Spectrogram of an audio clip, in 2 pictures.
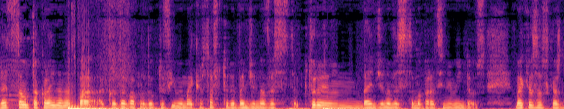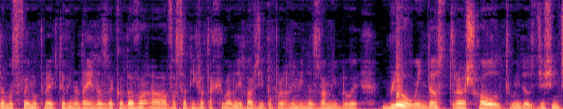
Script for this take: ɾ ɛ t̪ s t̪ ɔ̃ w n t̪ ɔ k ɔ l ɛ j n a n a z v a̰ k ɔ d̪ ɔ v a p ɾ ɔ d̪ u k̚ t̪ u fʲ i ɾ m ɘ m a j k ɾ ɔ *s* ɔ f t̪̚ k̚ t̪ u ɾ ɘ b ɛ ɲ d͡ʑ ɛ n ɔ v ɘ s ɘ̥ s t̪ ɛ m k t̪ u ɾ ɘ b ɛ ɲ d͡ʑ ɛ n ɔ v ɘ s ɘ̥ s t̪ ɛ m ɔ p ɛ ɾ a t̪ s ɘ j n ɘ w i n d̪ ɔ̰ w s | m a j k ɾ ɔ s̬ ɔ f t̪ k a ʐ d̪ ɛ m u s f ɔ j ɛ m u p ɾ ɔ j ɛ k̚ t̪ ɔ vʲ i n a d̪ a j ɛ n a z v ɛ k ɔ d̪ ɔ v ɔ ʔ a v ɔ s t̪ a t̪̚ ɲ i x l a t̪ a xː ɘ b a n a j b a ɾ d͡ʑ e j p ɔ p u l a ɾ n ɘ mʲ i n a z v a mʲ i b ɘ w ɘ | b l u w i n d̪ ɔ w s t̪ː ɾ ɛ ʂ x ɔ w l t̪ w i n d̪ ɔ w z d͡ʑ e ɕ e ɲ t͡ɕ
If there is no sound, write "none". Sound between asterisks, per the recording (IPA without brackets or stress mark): s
